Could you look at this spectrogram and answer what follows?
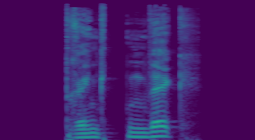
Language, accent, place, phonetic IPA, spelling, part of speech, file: German, Germany, Berlin, [ˌdʁɛŋtn̩ ˈvɛk], drängten weg, verb, De-drängten weg.ogg
- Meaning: inflection of wegdrängen: 1. first/third-person plural preterite 2. first/third-person plural subjunctive II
